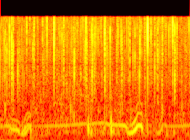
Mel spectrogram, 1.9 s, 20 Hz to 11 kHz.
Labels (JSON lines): {"label": "biophony, cascading saw", "recorder": "SoundTrap 600 or HydroMoth"}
